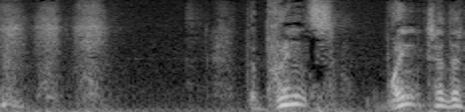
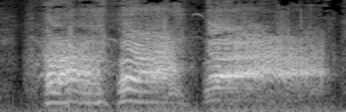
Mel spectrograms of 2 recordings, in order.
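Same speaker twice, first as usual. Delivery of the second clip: high, loud cackle; the witch cackles in triumph; evil witch cackle; 8 semitones higher, 5 dB louder, much slower than usual. Acted.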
